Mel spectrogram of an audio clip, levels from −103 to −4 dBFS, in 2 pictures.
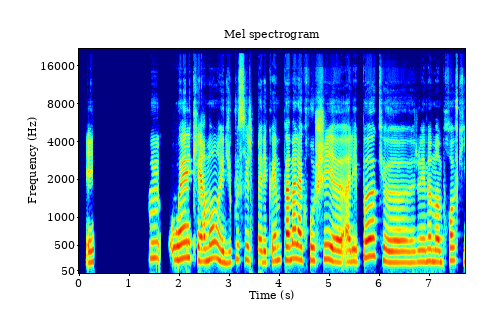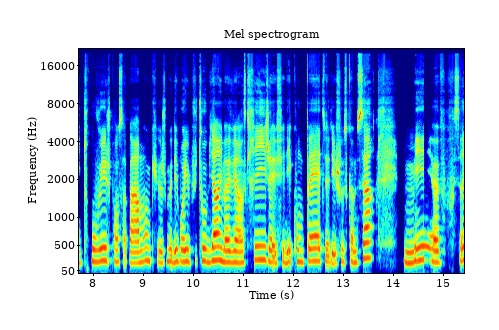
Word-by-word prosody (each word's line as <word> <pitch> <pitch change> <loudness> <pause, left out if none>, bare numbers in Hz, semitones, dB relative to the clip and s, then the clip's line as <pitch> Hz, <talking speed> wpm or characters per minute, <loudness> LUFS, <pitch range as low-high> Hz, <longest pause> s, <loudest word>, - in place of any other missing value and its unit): et 200 +2 +1 1.1
Mmh, 275 0 -2 0.3
ouais 265 +4 +5
clairement 245 +2 +2
et 205 -4 +2
du 190 +1 -5
coup 255 +6 -8
c'est 250 0 -3
vrai 230 - -5
j'avais 200 -1 0
quand 220 - -4
même 240 +2 -2
pas 235 -1 +5
mal 265 -1 +4
accroché, 240 +1 +1
heu, 205 -2 +4
à 205 - +1
l'époque, 285 +9 +2
heu, 195 -2 0
j'avais 205 +1 -3
même 215 0 0
un 205 -1 +3
prof 230 +3 -3
qui 200 -3 -12
trouvait 220 +3 -1
je 225 - -11
pense, 210 -3 -7
apparemment, 195 +4 -1
que 205 -3 -8
je 195 +3 -12
me 215 - -3
débrouillais 210 +1 0
plutôt 225 +2 -4
bien, 235 +4 +5
il 235 - +1
m'avait 200 0 +1
inscrit, 240 +5 -2
j'avais 210 -6 0
fait 180 - -7
des 195 - -2
compètes, 220 +1 -2
heu, - - -3
des 175 -2 -3
choses 210 0 -5
comme 195 - -4
ça! 270 +8 +4 0.6
Mais 220 +5 0 0.6
c'est - - -8
vrai, - - +1
220 Hz, 190 wpm, -23 LUFS, 200-240 Hz, 1.1 s, ouais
